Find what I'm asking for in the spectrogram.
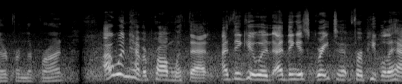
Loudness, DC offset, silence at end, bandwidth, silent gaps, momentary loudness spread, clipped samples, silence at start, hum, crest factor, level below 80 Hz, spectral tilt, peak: -20 LUFS; under 0.1%; 0 s; 14 kHz; none; 12 LU; under 0.1%; 0 s; none; 14 dB; -58 dBFS; -3.5 dB/octave; -6 dBFS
